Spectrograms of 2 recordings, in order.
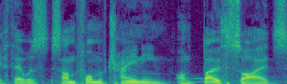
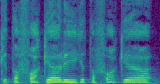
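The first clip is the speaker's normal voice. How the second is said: mock telling off; 9 semitones higher than usual. Guy in the footage ordering the group off, mock-angry, higher. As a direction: voice the guy shooing the group away, pitched up. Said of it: "And this guy's like".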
